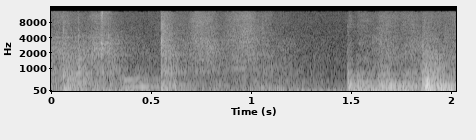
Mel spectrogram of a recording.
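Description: Handling noise at a podium: a cardboard box and a framed certificate being lifted and shifted, with rustling, light knocks and then a louder bump and knock about one and a half seconds in, picked up close by the podium microphone.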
